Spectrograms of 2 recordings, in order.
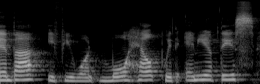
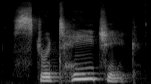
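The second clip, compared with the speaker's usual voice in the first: slow "Strategic", weight on TEE; stress on middle syllable; 2 semitones lower, slower than usual. Shown as a demonstration. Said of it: "It's in the middle of the word".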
